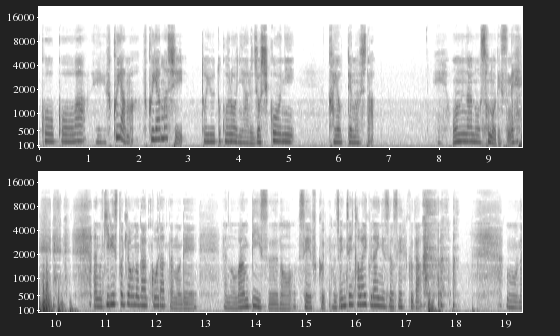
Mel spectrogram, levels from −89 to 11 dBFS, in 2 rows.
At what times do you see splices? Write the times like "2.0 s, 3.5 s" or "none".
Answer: 15.4 s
